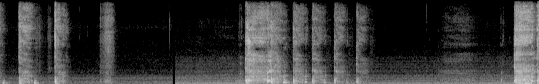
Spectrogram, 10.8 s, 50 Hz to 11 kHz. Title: #83 - lots and lots…and lots of coughing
